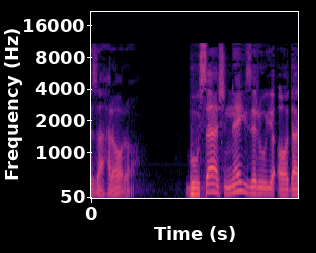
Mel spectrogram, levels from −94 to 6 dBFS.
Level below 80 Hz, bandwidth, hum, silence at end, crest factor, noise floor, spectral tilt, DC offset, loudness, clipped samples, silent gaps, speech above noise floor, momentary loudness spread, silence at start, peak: -66 dBFS; 11.5 kHz; none; 0 s; 18 dB; -79 dBFS; -4.5 dB/octave; under 0.1%; -33 LUFS; under 0.1%; none; 46 dB; 10 LU; 0 s; -16 dBFS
